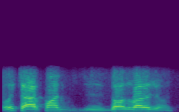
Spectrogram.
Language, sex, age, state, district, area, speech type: Bengali, male, 45-60, West Bengal, Dakshin Dinajpur, rural, conversation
